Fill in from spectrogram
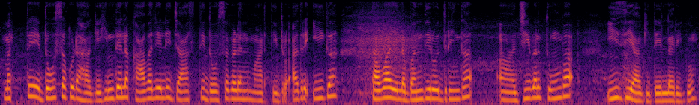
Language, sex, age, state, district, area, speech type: Kannada, female, 18-30, Karnataka, Dakshina Kannada, urban, spontaneous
